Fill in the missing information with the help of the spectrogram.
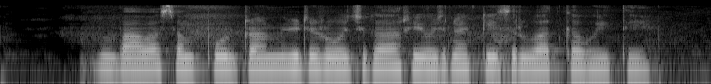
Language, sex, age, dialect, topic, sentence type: Hindi, male, 60-100, Kanauji Braj Bhasha, banking, statement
